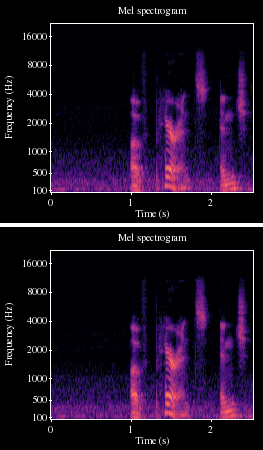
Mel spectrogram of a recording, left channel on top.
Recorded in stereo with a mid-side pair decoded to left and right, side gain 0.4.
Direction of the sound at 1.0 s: 15° right.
